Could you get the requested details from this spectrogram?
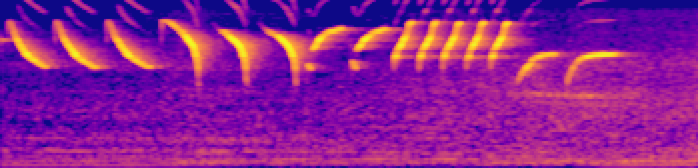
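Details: A yellow Spanish Timbrado canary delivers a training song of repeated downward-sweeping whistled notes, a quick burst of clipped chips, and two upward slurred whistles before fading.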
